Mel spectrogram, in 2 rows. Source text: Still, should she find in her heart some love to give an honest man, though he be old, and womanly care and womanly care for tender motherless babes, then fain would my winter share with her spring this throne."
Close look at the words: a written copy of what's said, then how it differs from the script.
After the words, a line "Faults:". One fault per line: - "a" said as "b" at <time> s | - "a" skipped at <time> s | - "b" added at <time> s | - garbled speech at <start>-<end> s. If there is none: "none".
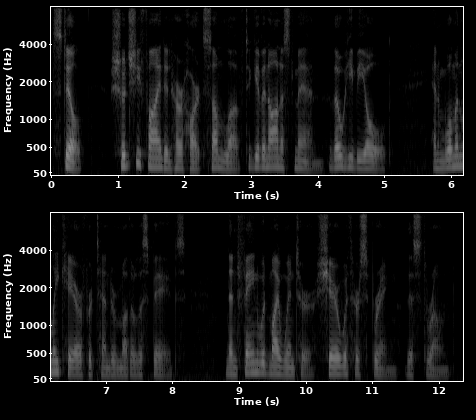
Still, should she find in her heart some love to give an honest man, though he be old, and womanly care for tender motherless babes, then fain would my winter share with her spring this throne."
Faults:
- "and womanly care" skipped at 6.6 s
